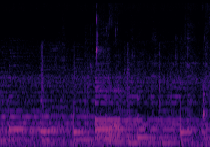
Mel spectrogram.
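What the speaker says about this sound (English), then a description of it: "When you add the milk, you have to stir." Milk poured into jerk chicken pasta is stirred in the pot, giving soft, wet squishing and dripping sounds with faint clinks, low in level against steady background noise.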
